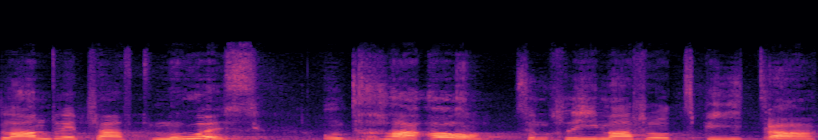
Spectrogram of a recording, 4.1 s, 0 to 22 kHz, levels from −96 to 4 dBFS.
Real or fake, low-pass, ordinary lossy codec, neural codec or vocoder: fake; 14.4 kHz; Opus, 64 kbps; codec, 44.1 kHz, 2.6 kbps, SNAC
